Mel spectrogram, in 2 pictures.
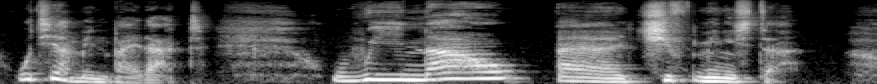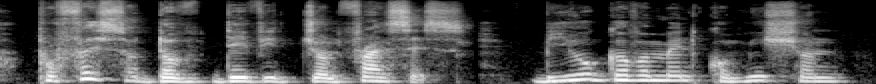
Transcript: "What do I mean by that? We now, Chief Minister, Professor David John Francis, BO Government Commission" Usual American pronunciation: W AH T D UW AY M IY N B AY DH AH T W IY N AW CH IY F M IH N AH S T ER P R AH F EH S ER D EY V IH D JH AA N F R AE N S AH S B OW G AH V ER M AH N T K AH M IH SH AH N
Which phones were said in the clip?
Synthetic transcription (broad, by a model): W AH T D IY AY M IY N B AY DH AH T W IY N AW CH IY F M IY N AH S T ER P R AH F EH S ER D EY V IH D JH AA N F R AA N S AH S B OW G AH V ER M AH N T K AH M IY SH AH N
